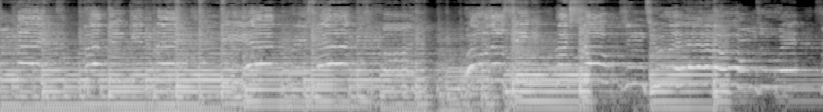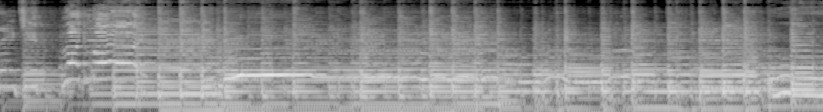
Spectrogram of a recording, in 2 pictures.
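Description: Live acoustic guitar accompanying a lead voice singing, with long held, sliding vocal notes over steady strummed chords.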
